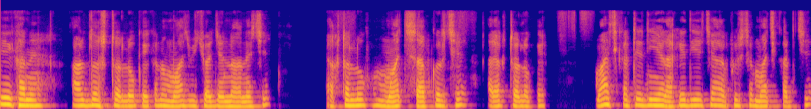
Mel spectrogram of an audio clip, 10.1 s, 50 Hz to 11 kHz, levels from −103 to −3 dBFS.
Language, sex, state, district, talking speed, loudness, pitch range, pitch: Bengali, male, West Bengal, Jhargram, 165 wpm, -19 LUFS, 150-170 Hz, 160 Hz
